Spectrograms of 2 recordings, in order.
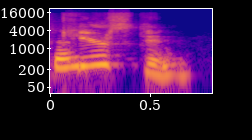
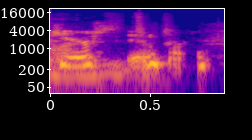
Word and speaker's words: Kirsten: Not for Kirsten. Or Kirsten. It's Kirsten. Come on. Kirsten. Oh my goodness. You're going to disrespect her and say her name wrong.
